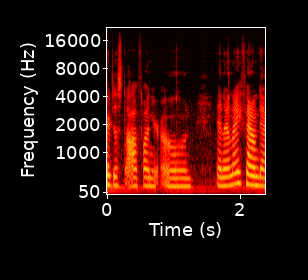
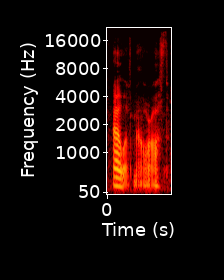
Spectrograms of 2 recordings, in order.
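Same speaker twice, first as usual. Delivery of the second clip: usual speaking voice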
